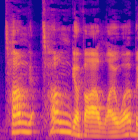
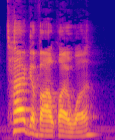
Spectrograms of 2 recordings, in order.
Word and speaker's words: Tagovailoa: I cannot believe that announcers still pronounce his name Tagovailoa, because there's no N in the name.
